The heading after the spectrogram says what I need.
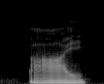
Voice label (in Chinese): "拜", 台城, 男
